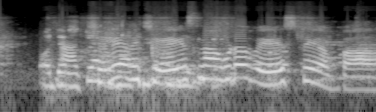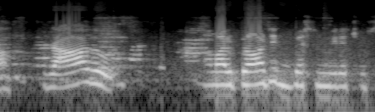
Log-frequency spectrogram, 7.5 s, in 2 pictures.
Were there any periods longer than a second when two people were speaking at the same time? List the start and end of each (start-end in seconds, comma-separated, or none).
0.7-2.4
